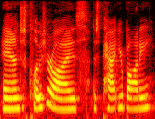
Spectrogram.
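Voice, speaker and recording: A woman's voice: a little high, little pitch movement, slow pace. A woman leading an unscripted guided visualization meditation, giving casual instructions and often repeating her phrases.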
